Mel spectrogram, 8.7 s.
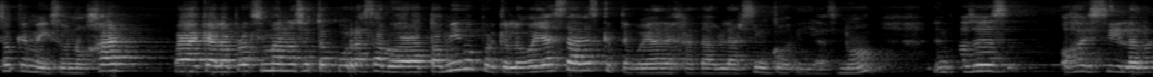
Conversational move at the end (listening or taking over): taking over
